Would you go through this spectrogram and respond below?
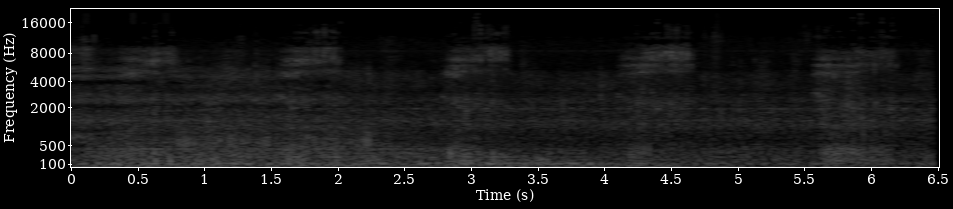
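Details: Cat purring in a low, rolling rumble that swells and eases with each breath, steady throughout with a faint hum behind it.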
